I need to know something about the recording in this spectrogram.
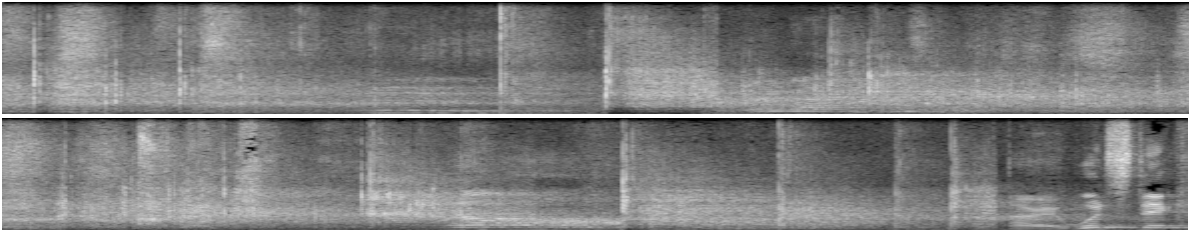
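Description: Ice skates scrape and carve across the ice.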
